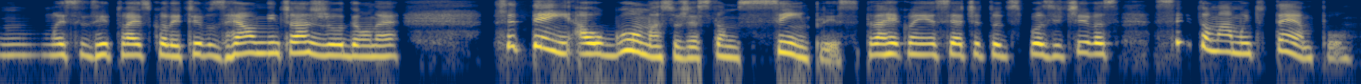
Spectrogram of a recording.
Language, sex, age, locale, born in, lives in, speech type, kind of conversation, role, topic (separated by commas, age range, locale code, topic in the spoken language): Portuguese, female, 55-59, pt-BR, Brazil, United States, read, expert-assistant, asker, Como um médico pode organizar melhor o seu dia para lidar com muitos pacientes sem perder a qualidade?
